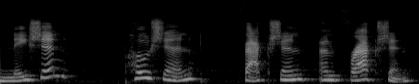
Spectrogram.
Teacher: What that means is that rather than having an IO or EO sound here or an ES sound here, it sounds more like ul. The TI and the CI in these suffixes sound like sh.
